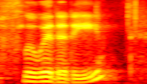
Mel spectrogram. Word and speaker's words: fluidity: Today's request was for the words humidity and fluidity. This viewer was talking about how it was difficult for them to pronounce the ditty ending. So the suffix ditty has two flap sounds, and it's challenging.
